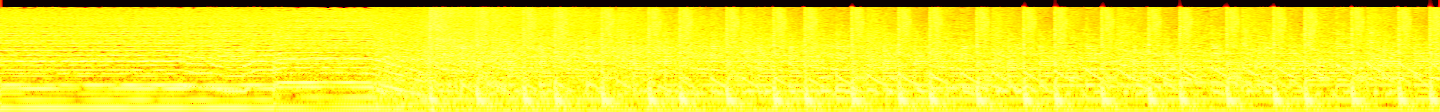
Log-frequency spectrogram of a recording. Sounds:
Music

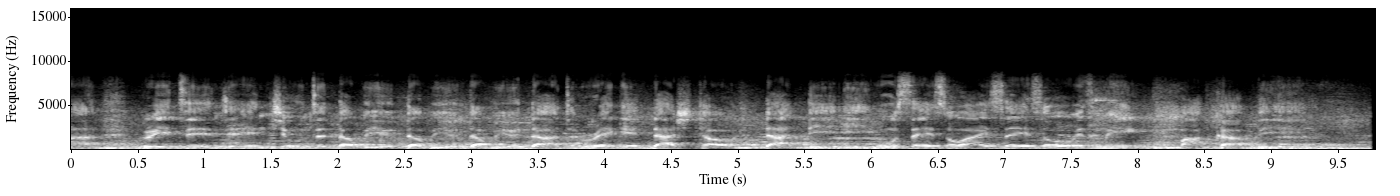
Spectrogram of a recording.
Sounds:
Speech

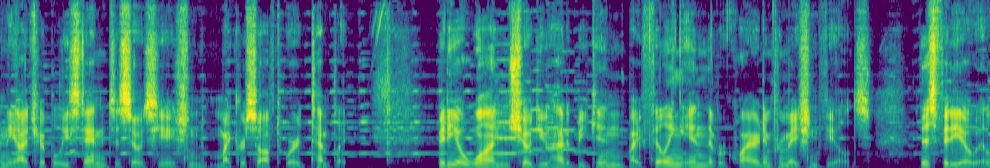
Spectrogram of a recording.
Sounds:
Speech, Music

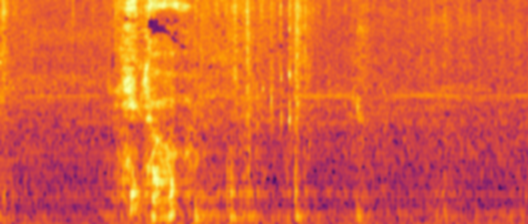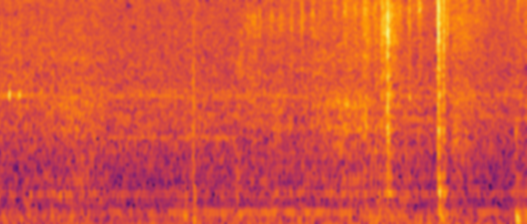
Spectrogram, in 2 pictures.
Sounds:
mouse squeaking

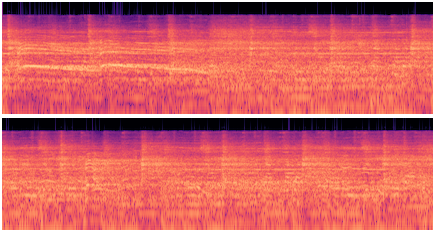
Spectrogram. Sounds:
Speech, Music

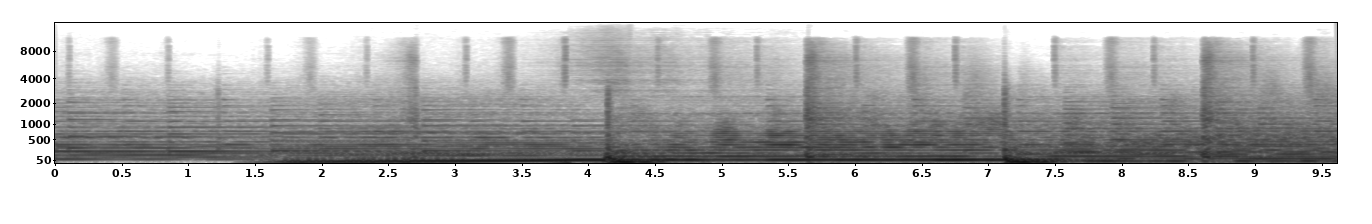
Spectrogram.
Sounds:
Electronic music, Dubstep, Music

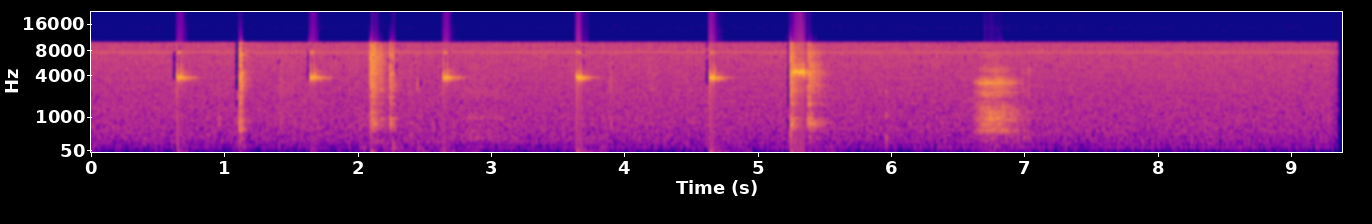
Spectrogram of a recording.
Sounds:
Tick-tock

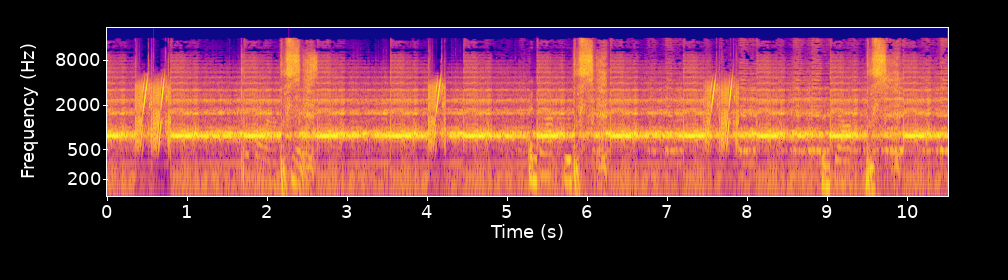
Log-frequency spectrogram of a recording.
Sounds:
Speech, Music

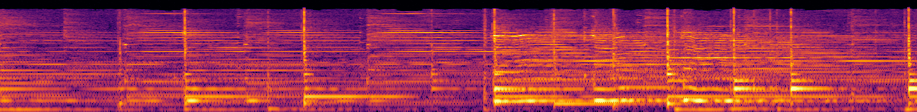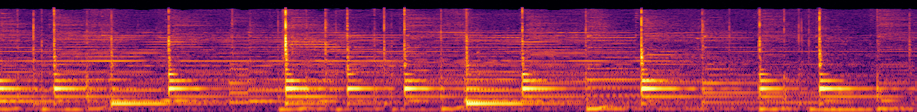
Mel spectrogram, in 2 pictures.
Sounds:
Music, Sitar, Bowed string instrument, Musical instrument

